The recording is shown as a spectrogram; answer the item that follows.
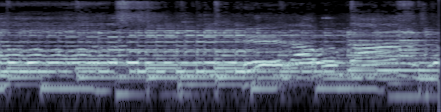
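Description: Two nylon-string classical guitars playing together: chords under a moving picked line, at a steady level.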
